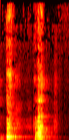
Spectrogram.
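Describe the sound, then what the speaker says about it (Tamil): A young woman hiccups while sitting down to eat at home, two short sharp spasms about half a second apart, close and fairly loud, with no speech over them. "விக்கல் வருது"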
